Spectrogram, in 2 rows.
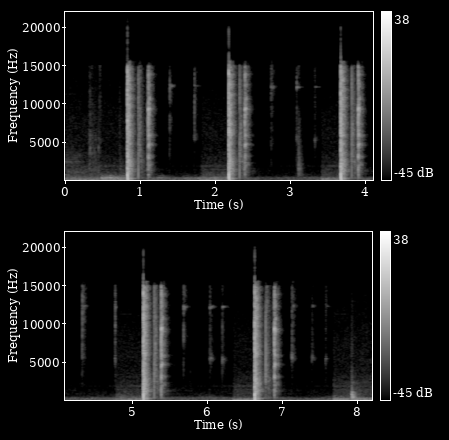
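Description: Six sharp shots from a High Standard Sport King .22 pistol firing CCI standard velocity ammunition, spaced about a second and a half apart, each a crisp crack with a brief ringing tail, no talk.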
